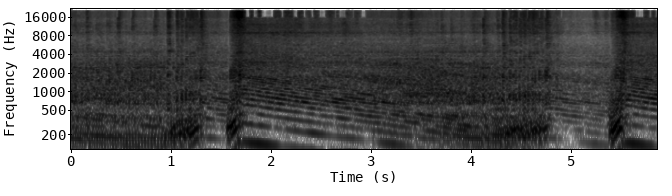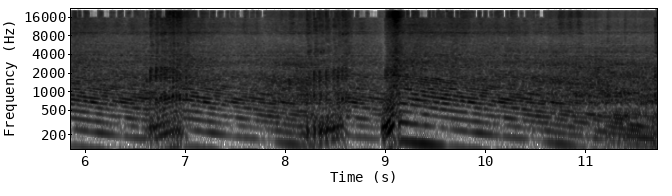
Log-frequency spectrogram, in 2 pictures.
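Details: Two-stroke, first fire-up in a smoky shop: crisp blips, revs snapping up and falling back cleanly between steady idle stretches; healthy and running freely.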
